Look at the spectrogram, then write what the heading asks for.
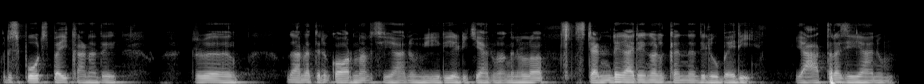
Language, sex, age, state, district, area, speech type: Malayalam, male, 18-30, Kerala, Kozhikode, urban, spontaneous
